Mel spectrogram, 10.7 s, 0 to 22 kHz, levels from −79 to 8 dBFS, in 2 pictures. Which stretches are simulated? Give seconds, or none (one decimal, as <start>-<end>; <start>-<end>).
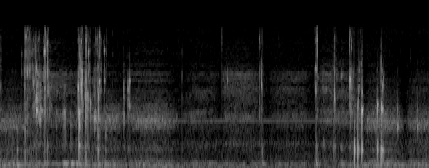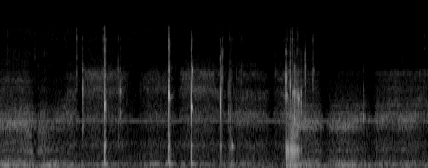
none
